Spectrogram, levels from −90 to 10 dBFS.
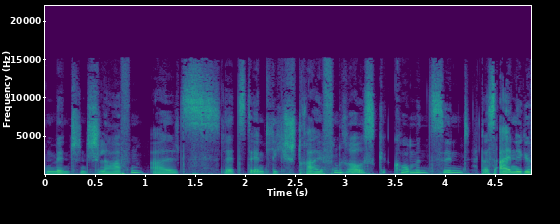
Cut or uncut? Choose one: cut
